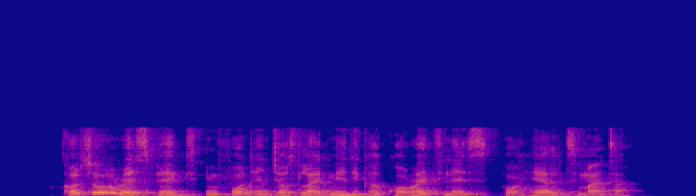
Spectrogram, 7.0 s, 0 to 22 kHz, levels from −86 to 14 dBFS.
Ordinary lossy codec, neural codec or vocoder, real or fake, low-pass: none; codec, 16 kHz, 4 kbps, FunCodec, trained on Chinese and English, 50 frames a second; fake; none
